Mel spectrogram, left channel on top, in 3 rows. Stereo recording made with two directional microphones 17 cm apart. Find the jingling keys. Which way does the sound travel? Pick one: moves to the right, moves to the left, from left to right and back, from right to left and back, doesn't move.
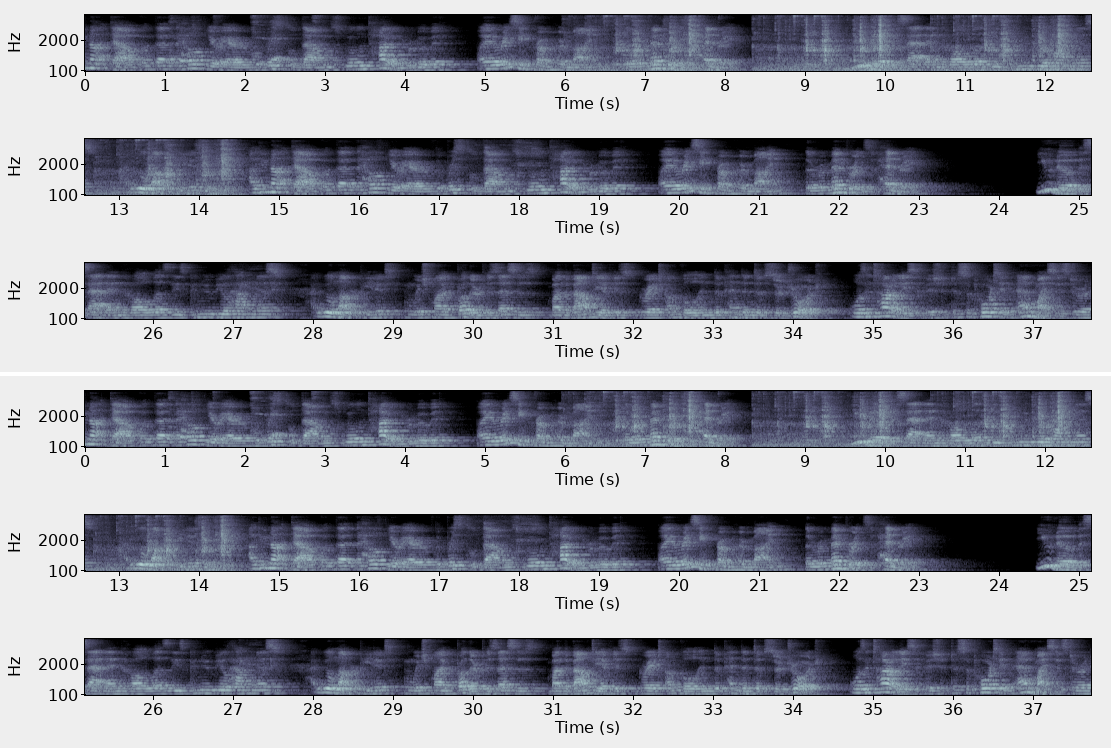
from right to left and back.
